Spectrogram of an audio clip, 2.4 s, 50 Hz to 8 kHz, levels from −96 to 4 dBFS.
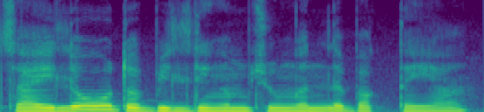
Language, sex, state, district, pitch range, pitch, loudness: Wancho, female, Arunachal Pradesh, Longding, 185-205 Hz, 195 Hz, -13 LUFS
